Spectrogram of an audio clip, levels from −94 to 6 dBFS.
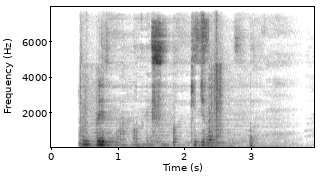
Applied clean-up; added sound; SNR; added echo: neural mask model DeepFilterNet 3.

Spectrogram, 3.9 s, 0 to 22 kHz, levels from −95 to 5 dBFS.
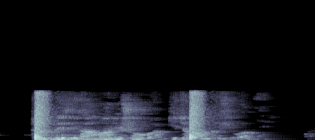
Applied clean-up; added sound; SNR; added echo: classical method WPE with log-MMSE.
